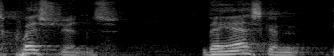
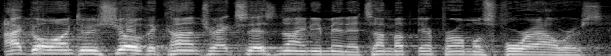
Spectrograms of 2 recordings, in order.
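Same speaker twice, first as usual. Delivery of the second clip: projected hard, far above talking level; loud boast; 14 dB louder than usual. Real, not acted. Performer defending his long stage time, loud and defiant. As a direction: belt it out defiantly to the crowd. Boasts loudly about show length.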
